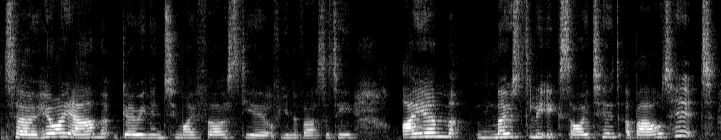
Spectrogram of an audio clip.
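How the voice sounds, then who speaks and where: A woman's voice: on the high side, steady tone, sharp tone. Upbeat young woman chatting in her bedroom. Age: young adult. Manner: chatty, upbeat, quick asides. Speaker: lifestyle vlogger. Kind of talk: casual haul vlog talk to camera. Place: bedroom, indoors. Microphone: camera on a stand in front of her.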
